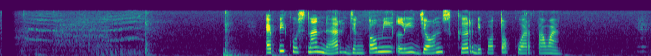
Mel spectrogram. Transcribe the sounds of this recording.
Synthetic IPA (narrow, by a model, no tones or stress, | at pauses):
ʔɛpikusnandard͡ʒɨŋt̪ɔmilid͡ʒɔnskɨrdipɔt̪ɔkuwart̪awan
